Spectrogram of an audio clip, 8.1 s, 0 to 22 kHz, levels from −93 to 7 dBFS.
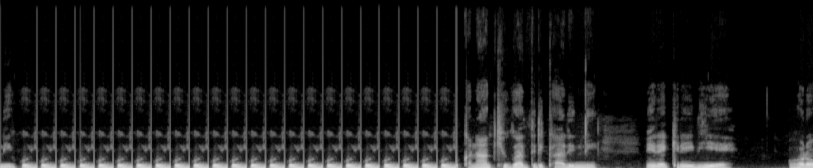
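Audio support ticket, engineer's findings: Broken-record loop, 0.36 to 4.56 s: player, encoder or stream likely stalled and kept resending its last held fragment. A 190 ms piece of speech repeats exactly, back to back, 22 times. The speech that belonged there is lost. Normal playback resumes at "kana akiuga atĩ thirikari".

Block of digital silence, at 0.79 s and 3.79 s: output buffer not filled in time, so those samples were zeros. About 8 ms and 12 ms gaps with hard edges, each heard as a click or brief tick.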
